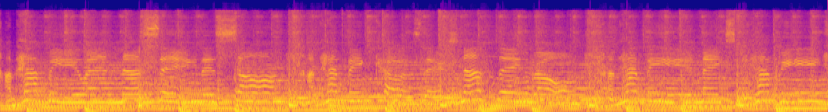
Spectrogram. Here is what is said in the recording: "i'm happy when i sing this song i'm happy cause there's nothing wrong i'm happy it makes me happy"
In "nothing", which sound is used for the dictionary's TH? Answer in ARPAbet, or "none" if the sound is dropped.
TH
